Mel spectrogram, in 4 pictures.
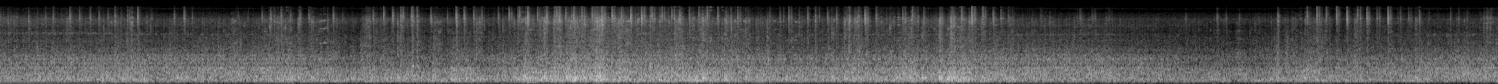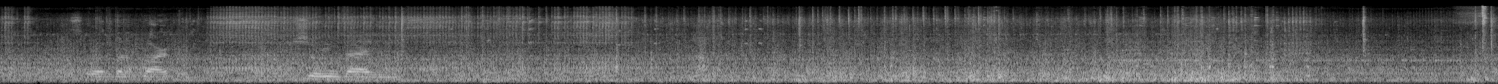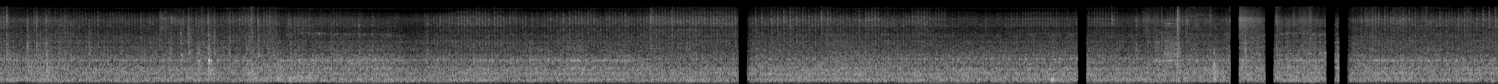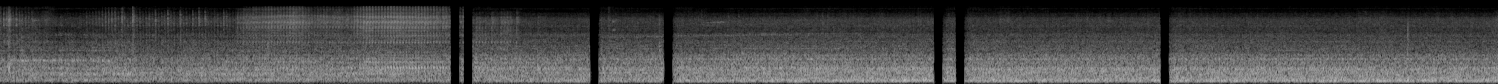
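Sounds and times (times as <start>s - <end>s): cab rattles and knocks: 0.0s - 10.9s, 16.8s - 28.8s
road noise: 0.0s - 59.9s
truck engine running: 0.0s - 59.9s
person speaking: 15.6s - 17.0s, 17.9s - 19.4s.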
